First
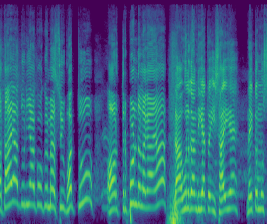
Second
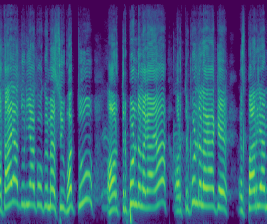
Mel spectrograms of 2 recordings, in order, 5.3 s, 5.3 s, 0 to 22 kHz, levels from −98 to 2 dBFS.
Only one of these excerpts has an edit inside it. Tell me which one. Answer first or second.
first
